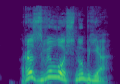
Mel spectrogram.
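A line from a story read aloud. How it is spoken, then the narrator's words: Loud bark. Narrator (Russian): Гаркнул бык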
